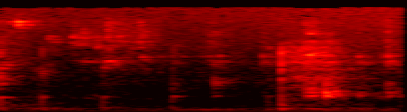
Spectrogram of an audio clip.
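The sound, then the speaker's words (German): A drink poured into a glass until foam forms, heard as quiet splashing and dripping with faint clinks, growing briefly louder near the end. “Du schenkst das so schön ein, dass ich das nicht sehe.”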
